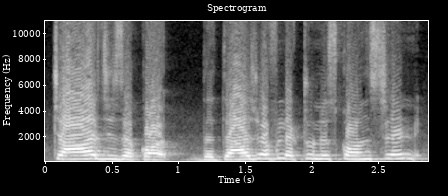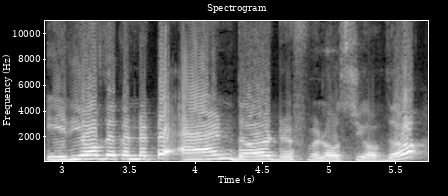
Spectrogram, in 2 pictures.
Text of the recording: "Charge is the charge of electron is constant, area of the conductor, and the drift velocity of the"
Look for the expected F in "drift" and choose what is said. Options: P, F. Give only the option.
F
